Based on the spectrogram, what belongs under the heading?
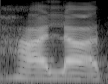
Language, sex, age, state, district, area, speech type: Urdu, female, 18-30, Delhi, North East Delhi, urban, spontaneous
